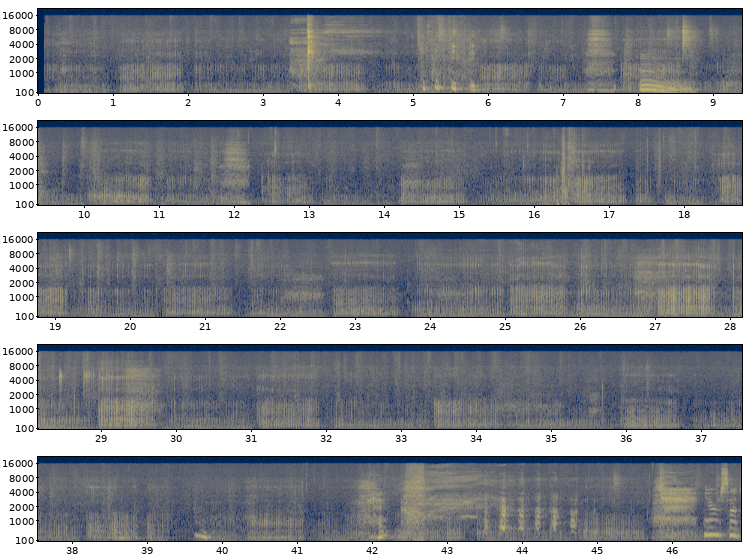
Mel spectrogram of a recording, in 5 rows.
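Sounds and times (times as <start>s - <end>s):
cat purring: 0.0s - 46.9s
soft clicks and rustles: 4.5s - 22.9s, 23.7s - 42.4s.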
